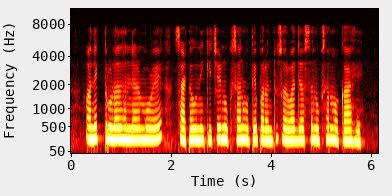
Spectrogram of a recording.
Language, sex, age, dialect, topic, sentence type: Marathi, female, 18-24, Varhadi, agriculture, statement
